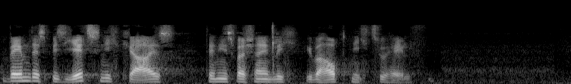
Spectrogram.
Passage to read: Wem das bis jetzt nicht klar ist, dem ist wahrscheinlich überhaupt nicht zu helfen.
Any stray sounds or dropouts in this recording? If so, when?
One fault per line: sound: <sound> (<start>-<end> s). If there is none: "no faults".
no faults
